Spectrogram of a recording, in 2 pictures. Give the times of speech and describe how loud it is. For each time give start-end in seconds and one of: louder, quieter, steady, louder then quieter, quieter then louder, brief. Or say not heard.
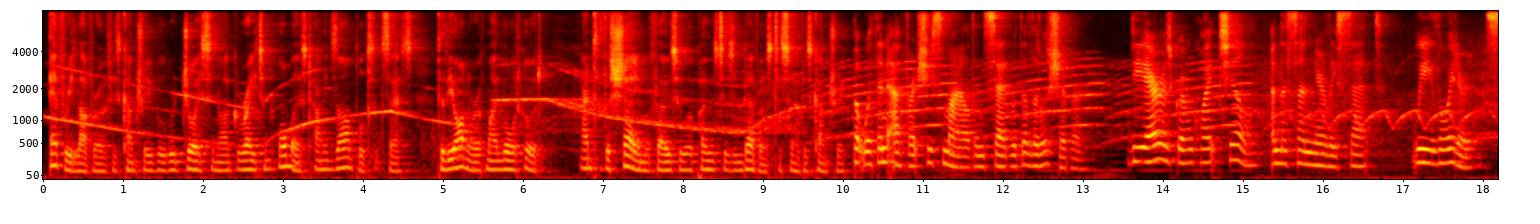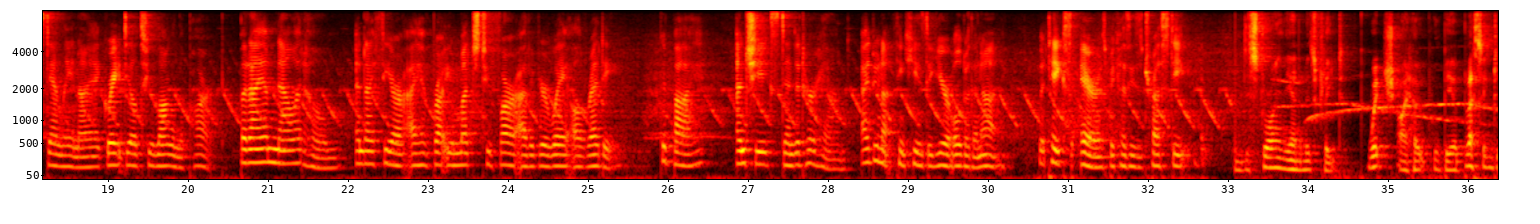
0.0-36.3 steady.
